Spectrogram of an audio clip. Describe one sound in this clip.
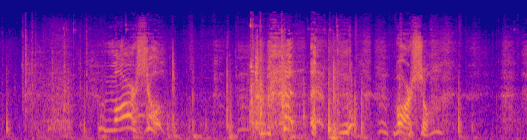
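An elderly man calls out repeatedly with urgency.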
